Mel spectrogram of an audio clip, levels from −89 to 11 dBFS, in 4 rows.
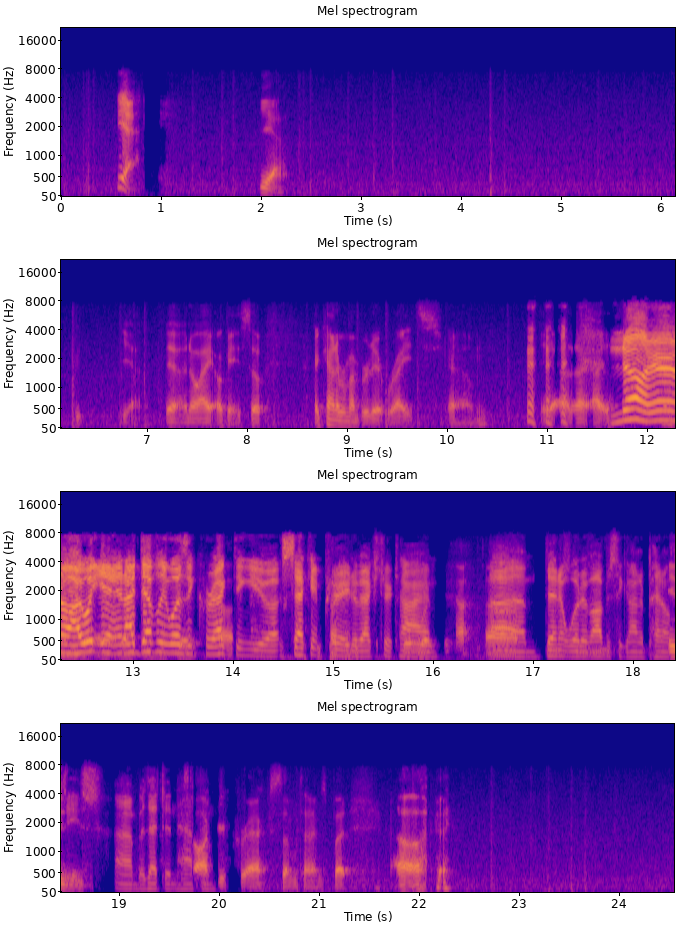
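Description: Speech recorded through a call path, top end stopping at about 8 kHz, carries three kinds of echo-canceller fault. First, background gated by the echo canceller: while the far side played through the loudspeaker, the canceller clamped the microphone hard, so the room tone drops out at 0.83 to 1.02 s by about 30 dB and again briefly at 18.92 to 18.98 s by about 36 dB, returning each time the canceller releases. Second, speech suppressed in double talk, likely because both sides talked at once and the canceller could not tell the near talker from loudspeaker echo, so it turned everything down. The voice dips or breaks into pieces at 11.08 to 11.71 s (a mild dip, around 10 dB), 12.04 to 16.3 s (roughly 3 s of losses, down around 35 dB), 16.86 to 17.93 s (about 1 s, down around 40 dB), 18.3 to 18.64 s (around 20 dB) and 19.26 to 20.21 s (most of a second, around 40 dB). Third, an echo leak at 14.17 to 14.21 s: a faint scrap of voice, around 30 dB below the speech, arrives 252 ms late, likely residual loudspeaker pickup that one side's canceller failed to remove and sent back.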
